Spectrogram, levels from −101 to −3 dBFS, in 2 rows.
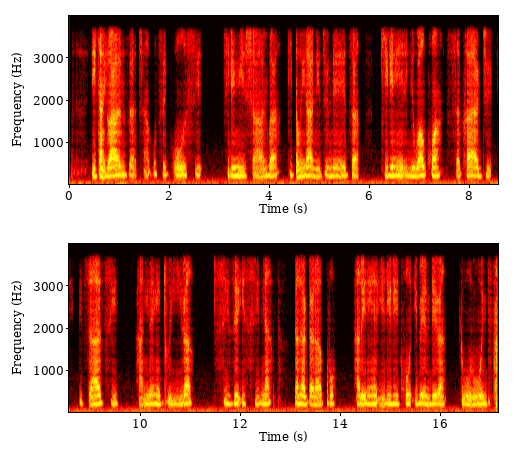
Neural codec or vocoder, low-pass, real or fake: autoencoder, 22.05 kHz, a latent of 192 numbers a frame, VITS, trained on many speakers; 3.6 kHz; fake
